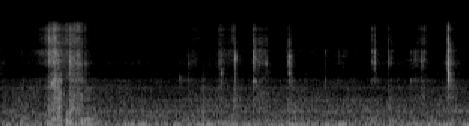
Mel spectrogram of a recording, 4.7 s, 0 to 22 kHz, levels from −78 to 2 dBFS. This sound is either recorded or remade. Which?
remade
